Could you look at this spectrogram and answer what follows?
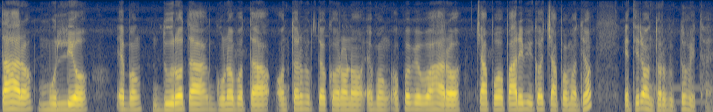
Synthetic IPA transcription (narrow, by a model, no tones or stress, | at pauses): t̪aɦaɾɔmuljɔ | ebɔŋd̪uɾɔt̪aɡuɽ̃ɔbɔt̪aɔ̰nt̪ɔɾbʱukt̪ɔkɔɾɔɽ̃ɔʔḛbɔŋɔ̰pɔbjɔbɔɦaɾɔ | t͡ʃapɔpaɾibikɔt͡ʃapɔmɔd̪ʱjɔ | et̪ʰiɾeɔnt̪ɔɾbʱuk̚t̪ɔɦojt̪ʰae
